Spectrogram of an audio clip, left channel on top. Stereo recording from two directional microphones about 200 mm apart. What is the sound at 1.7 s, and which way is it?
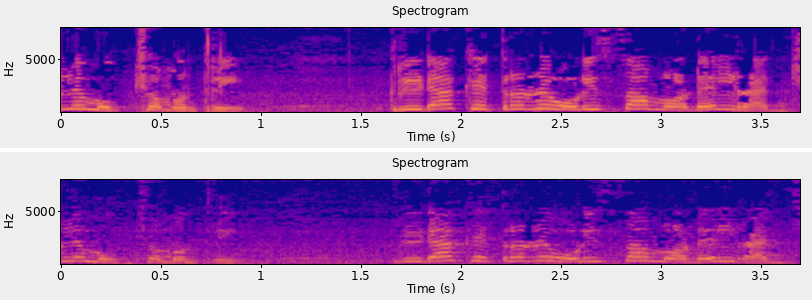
A woman's voice, 60° left (ahead or behind).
